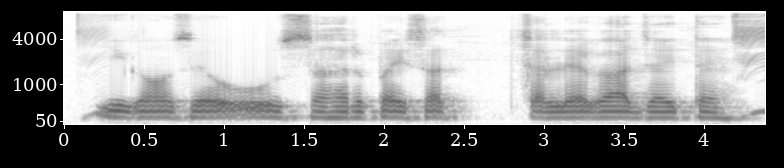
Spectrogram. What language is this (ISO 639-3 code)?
mag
